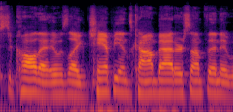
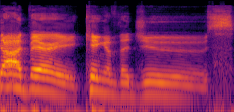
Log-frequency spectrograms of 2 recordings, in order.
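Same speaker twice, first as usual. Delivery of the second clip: commercial announcer voice, much louder; 7 dB louder than usual. Retelling the moment the announcer voice comes in, in an announcer voice. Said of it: "the announcer voice comes in and he's like".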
